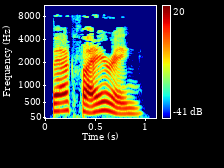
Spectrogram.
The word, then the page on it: backfiring: British English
